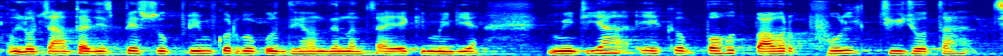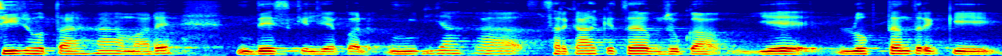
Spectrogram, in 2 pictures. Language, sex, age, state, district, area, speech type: Hindi, male, 18-30, Bihar, Begusarai, rural, spontaneous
